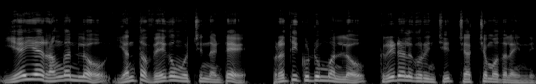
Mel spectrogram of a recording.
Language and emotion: Telugu, neutral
